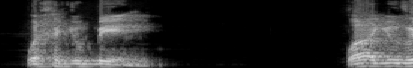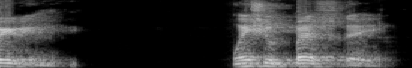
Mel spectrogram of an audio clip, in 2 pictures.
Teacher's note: Friendly interest, politeness, rising intonation.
